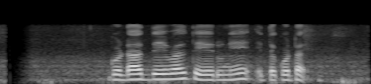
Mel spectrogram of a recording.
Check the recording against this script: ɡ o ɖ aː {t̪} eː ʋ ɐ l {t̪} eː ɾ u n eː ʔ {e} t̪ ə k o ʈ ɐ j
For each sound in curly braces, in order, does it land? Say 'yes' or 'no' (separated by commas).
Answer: no, yes, yes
